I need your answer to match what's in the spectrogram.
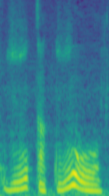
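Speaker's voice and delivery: very slow 우까꾸오 with a tense kk between the vowels; clear pronunciation. Shown as a demonstration. Teacher separating vowels for students, slow clear pronunciation of 우까꾸오. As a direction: stretch 우까꾸오, each vowel long and distinct. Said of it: "발음을 분명하게 해주기 위해서".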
